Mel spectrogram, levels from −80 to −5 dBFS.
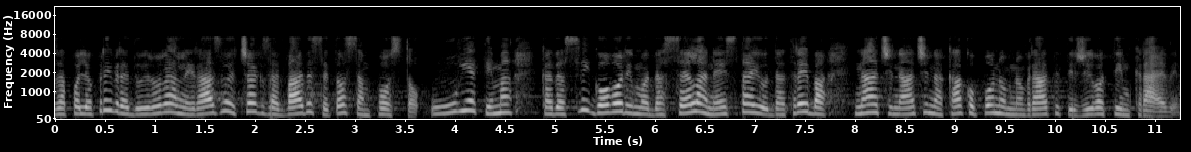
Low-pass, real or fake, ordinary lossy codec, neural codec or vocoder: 7.2 kHz; real; none; none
